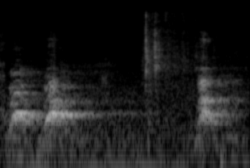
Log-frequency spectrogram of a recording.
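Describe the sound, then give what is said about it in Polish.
A police patrol-and-tracking dog, Bachus, six years old, barks three times: two quick deep barks in succession, a short pause, then a final bark, with no voices. “Bachus patrolowo-tropiący. Doświadczony, mocny pies.”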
